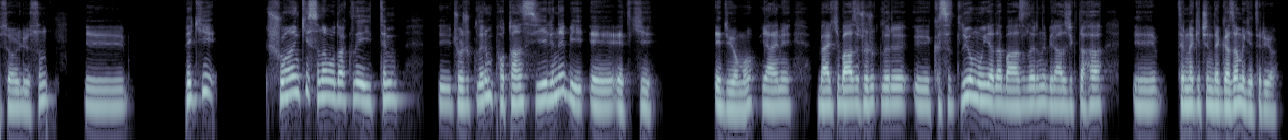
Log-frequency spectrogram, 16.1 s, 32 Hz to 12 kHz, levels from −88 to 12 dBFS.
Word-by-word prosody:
söylüyorsun, 130 +8 -3 0.4
ııı. 135 0 -5 0.7
Peki, 185 +6 0 0.6
şu 190 +1 +1
anki 235 +4 +2
sınav 200 -3 +2
odaklı 185 -1 +1
eğitim, 180 +2 0 0.4
ııı, 145 -1 -2
çocukların 150 +7 0
potansiyeline 165 +8 +1
bir, 145 -4 -1
eee, 135 -1 +1
etki 125 0 -5 0.7
ediyor 125 -3 +1
mu? 140 +5 -3
Yani, 140 0 0 0.3
belki 135 +1 +1
bazı 140 0 +6
çocukları, 150 0 0
iii, 140 -3 -3
kısıtlıyor 150 +9 +1
mu 175 -3 +4
ya 160 -2 +4
da 150 -1 +2
bazılarını 145 +2 +1
birazcık 140 -1 -1
daha, 150 +1 0 0.4
ııı, 135 0 -2 0.2
tırnak 145 -1 +2
içinde 140 -1 +1
"gaza" 135 +2 +5
mı 145 - +3
getiriyor? 120 -2 -3
145 Hz, 125 wpm, -20 LUFS, 135-170 Hz, 0.7 s, bazı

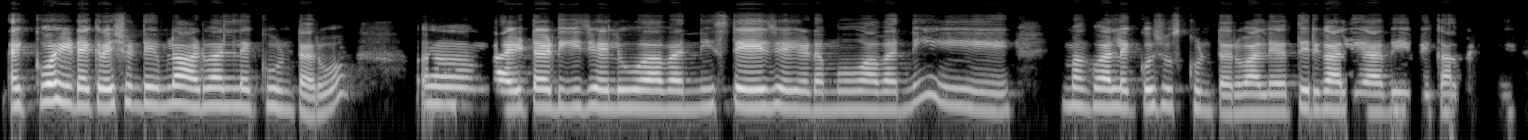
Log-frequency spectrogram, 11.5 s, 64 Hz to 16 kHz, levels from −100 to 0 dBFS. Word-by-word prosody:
ఎక్కువ 280 +4 +4
ఈ - - +7
డెకరేషన్ 250 +2 +3
టీమ్‌లో 255 +1 +1
ఆడవాళ్ళు 245 0 +1
ఎక్కువ 245 -1 -7
ఉంటారు. 200 -1 -3 0.7
ఆహ్, 260 -1 -2 0.2
బయట 225 +1 +4 0.2
డీజేలు, 235 0 -1 0.2
అవన్నీ 225 +1 -3
స్టే 245 -1 +5 0.2
చేయడము, 220 -2 -3 0.2
అవన్నీ 220 - -6 1.1
మాగవాళ్ళు 240 -1 +1
ఎక్కువ 235 +1 -3
చూసుకుంటారు 220 -6 -7
వాళ్ళు 195 0 0
ఎ - - -1
తిరగాలి 215 -2 0
అవి 210 +1 -6
ఇవి 190 - -14
కాబట్టి. 190 -1 -11
230 Hz, 120 wpm, -21 LUFS, 215-245 Hz, 1.1 s, ఈ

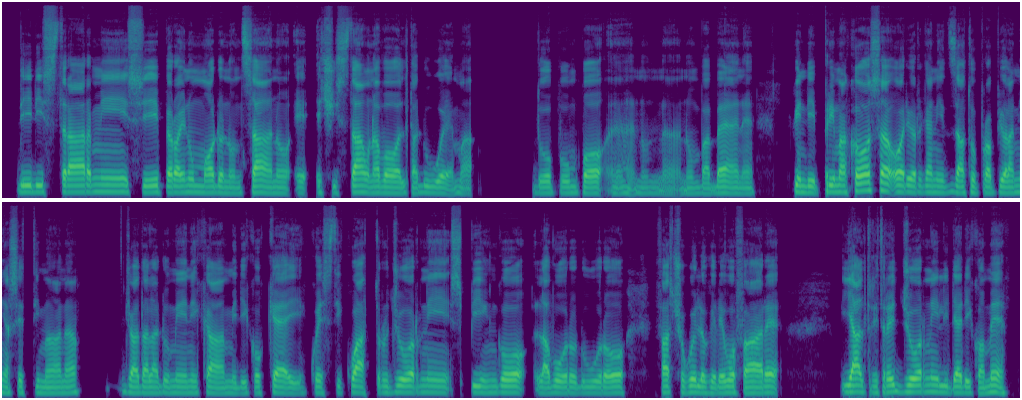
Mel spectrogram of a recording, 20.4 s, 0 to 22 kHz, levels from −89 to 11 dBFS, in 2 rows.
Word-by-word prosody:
Di 130 0 +2
distrarmi, 135 +1 +1
sì, 125 +1 -1
però 125 0 +4
in 125 - 0
un 130 -1 -2
modo 120 0 +1
non 110 -1 -4
sano 115 -2 +1
e 115 - -7
e - - -9
ci 120 0 -5
sta 130 +2 +2
1 120 -1 +1
volta, 115 -1 +1
2, 120 -2 -2
ma, - - -7 0.6
dopo 115 0 -4
un 120 - -4
po', 115 0 +2
ehm, 110 -2 -9
non 110 0 -11 0.3
non 110 0 -8
va 105 -2 -3
bene. 110 -1 -1 0.4
Quindi, 125 -3 0
prima 135 -2 +2
cosa, 160 +1 +5
ho 135 - +6
riorganizzato 125 -1 -1
proprio 120 +2 0
la 120 - +1
mia 120 -2 -4
settimana. 115 0 -3 0.4
Già 130 -4 0
dalla 115 0 0
domenica 115 -1 -2
mi 115 - -5
dico: 110 +2 -4
"Okay, 110 -1 0
questi 120 0 -5
4 125 +1 0
giorni 125 -1 0
spingo, 125 0 0
lavoro 115 0 0
duro, 115 +1 +1 0.3
faccio 125 0 0
quello 125 -1 +2
che 110 -1 -2
devo 115 +2 +3
fare, 115 +1 +3 0.6
gli 135 - -4
altri 125 -3 +3
3 130 +1 +2
giorni 135 0 +2
li 130 -1 -2
dedico 115 -2 +1
a - - -1
me. 125 -2 +1
120 Hz, 175 wpm, -23 LUFS, 115-130 Hz, 0.6 s, ho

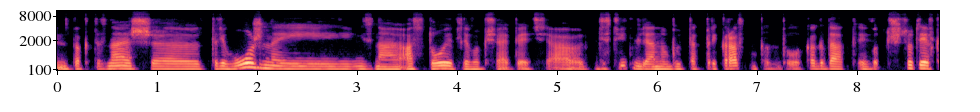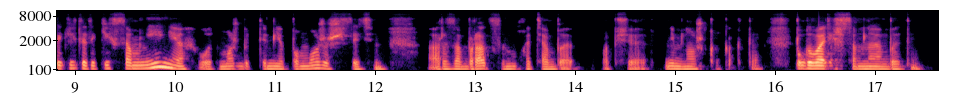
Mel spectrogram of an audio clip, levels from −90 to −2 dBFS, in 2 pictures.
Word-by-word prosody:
как-то, 145 - -7
знаешь, 150 0 +2
э, 140 -1 -1
тревожно 170 +6 +4
и 140 -2 -3
не 140 -1 -5
знаю, 130 -2 -2
а 140 - +2
стоит 150 +2 +2
ли 135 - 0
вообще 125 - -4
опять, 70 +1 -5
а, 70 - -4
действительно 140 +3 -7
ли - - -2
оно 130 0 0
будет 130 -1 -6
так 135 -3 -8
прекрасно, 150 0 -1
как 70 - -16
было 70 0 -8
когда-то. 145 -4 -3
И 130 - -4
вот - - -7
что-то 175 -1 +1
я 165 - +7
в - - -11
каких-то 170 0 0
таких 160 +2 -4
сомнениях, 170 - +5
вот, 130 +1 -5
может 140 +1 -3
быть, 145 -2 -8
ты 145 - -6
мне 140 -1 0
поможешь 150 +3 -1
с - - -14
этим, 70 - -4 0.4
а, - - -3
разобраться, 140 +1 0
ну 135 0 -2
хотя 130 0 -4
бы 95 - -3 0.3
вообще - - -7 0.2
немножко 135 -1 -2
как-то 150 +2 -14 0.3
поговоришь 160 -1 +7
со 140 - -3
мной 140 0 +1
об 130 -1 -3
этом. 130 - -6
140 Hz, 175 wpm, -22 LUFS, 130-155 Hz, 0.4 s, я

